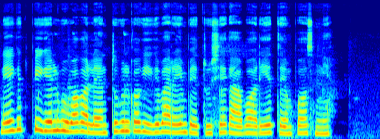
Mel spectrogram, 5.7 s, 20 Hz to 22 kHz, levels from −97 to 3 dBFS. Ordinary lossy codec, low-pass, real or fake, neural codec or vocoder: none; 19.8 kHz; real; none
